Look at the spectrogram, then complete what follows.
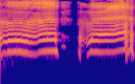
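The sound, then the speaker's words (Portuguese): An infant inside a stable lets out two bright, cheerful, high-pitched cries, each sustained with a rich harmonic tone and separated by a short pause, loud and alone with no talking. “No mesmo instante, porém, veio de dentro do estábulo um alegre gritinho infantil.”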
